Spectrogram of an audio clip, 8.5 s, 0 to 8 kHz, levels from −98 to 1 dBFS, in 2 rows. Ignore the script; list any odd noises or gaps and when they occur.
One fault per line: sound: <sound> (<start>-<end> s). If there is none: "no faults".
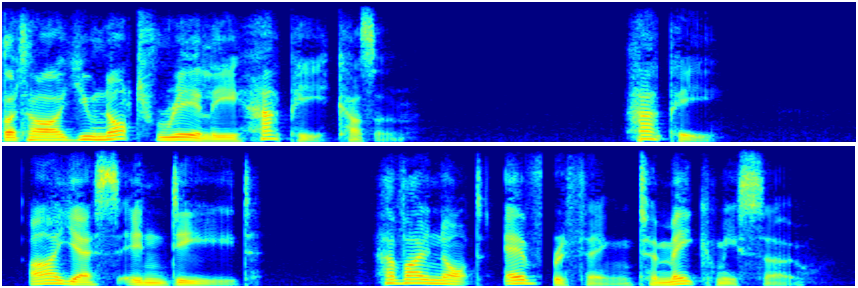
sound: dropout (7.0-7.0 s)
